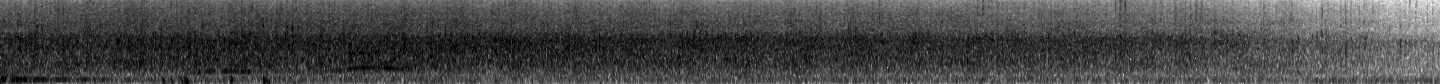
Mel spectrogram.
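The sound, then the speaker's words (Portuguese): An audience claps for the Lord in a dense, continuous wash of applause that holds for several seconds before gradually tapering off, with a brief cheer rising early on. “Pode aplaudir o Senhor.”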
